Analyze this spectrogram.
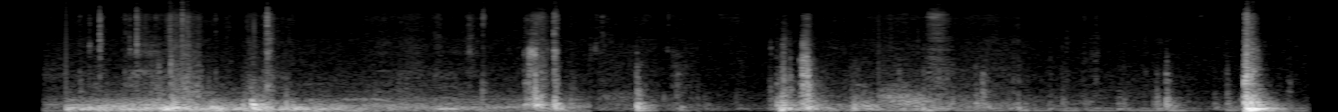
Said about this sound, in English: But wait, don't go. There is more after the sound of the door shutting.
